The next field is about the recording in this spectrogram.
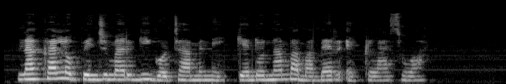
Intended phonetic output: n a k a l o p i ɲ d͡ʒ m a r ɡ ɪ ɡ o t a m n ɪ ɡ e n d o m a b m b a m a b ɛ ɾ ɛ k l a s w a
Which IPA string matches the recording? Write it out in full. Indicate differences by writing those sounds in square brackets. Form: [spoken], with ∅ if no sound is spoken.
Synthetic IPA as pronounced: n a k a l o p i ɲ d͡ʒ m a r ɡ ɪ ɡ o t a m n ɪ [k] e n d o [n] a [∅] m b a m a b ɛ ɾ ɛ k l a s w a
